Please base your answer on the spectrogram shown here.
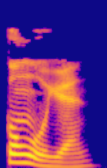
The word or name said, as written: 公务员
